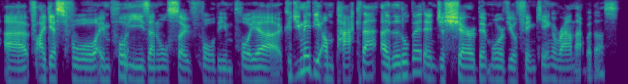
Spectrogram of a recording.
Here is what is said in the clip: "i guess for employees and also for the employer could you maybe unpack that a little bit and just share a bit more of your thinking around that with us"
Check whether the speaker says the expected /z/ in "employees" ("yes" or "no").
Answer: yes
